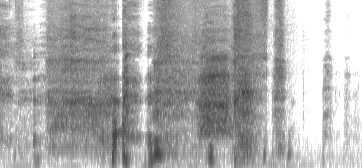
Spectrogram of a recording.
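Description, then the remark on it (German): A voice imitates exaggerated deep breathing after gulping down a whole glass of a drink: loud, breathy inhales and exhales in a few long heaves, trailing off into faint short puffs. “kennst die Leute, die nach dem Trinken so ganz tief atmen müssen, weil sie ein ganzes Glas runtergetrunken haben und daraus so eine Wissenschaft machen.”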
